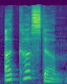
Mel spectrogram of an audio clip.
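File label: "accustom", English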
